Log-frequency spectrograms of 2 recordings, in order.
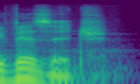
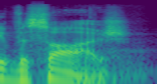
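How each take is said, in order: First: Visage as "VIZ-idge"; anglicised Visage, rhyming with "midge"; English pronunciation. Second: Visage as "vih-SAHZH"; Frenchified Visage with a long "ah"; French-style pronunciation. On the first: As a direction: hit the first syllable of Visage, ending in "idge". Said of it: "Canadians don't say Visage". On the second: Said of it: "because it's a French word". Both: Shown as a demonstration.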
